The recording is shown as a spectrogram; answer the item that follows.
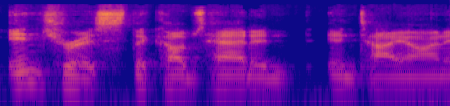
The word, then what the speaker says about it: Taillon: Jameson Taillon? – That's it.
